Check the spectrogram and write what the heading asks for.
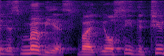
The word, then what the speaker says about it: Möbius: in german so it makes almost a cross between uh uh a glottal stopped o and an er sound so it's mobius medius and um it's not mobius though anglicized it probably would be pronounced that way but the emblem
